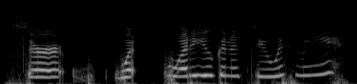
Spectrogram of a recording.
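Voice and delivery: high nervous stammering question. Acted. Sophie asks nervously.

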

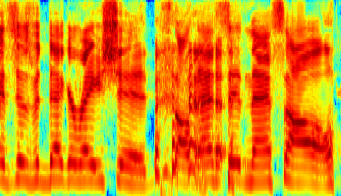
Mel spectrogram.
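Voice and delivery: lightly voiced sidekick; quoting sidekick girl. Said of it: "his sidekick girl, she's like".

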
